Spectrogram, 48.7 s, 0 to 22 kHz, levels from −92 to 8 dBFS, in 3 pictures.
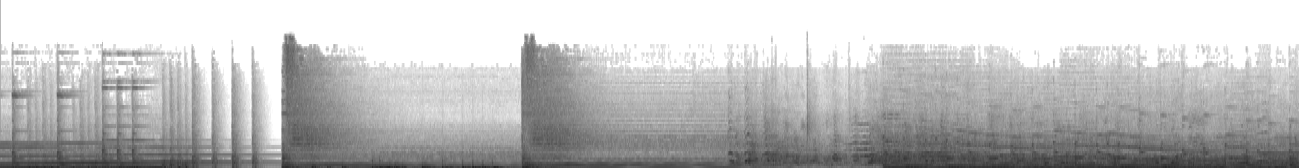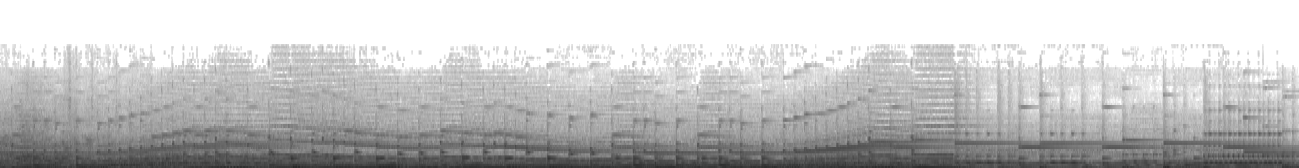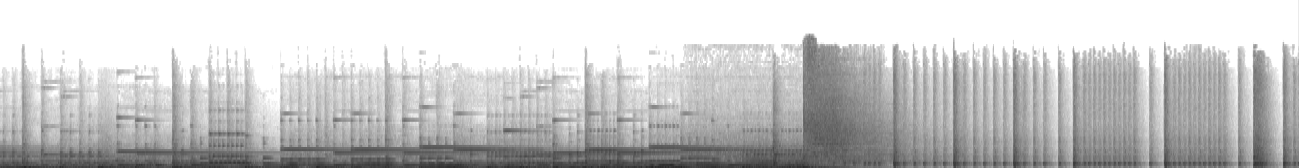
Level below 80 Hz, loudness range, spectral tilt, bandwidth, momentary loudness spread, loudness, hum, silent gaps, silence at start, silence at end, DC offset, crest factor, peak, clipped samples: -36 dBFS; 7 LU; -6 dB/octave; 16.5 kHz; 10 LU; -16 LUFS; none; none; 0 s; 0 s; under 0.1%; 14 dB; -2 dBFS; under 0.1%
